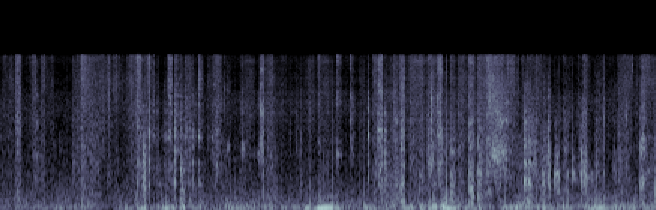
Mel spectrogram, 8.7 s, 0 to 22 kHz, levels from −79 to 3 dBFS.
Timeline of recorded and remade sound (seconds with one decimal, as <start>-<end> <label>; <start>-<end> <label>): 0.0-3.2 recorded; 3.2-6.9 remade; 6.9-8.7 recorded

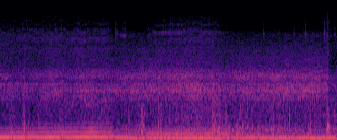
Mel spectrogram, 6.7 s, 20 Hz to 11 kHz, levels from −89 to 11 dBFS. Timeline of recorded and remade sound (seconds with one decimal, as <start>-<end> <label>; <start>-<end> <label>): 0.0-6.7 recorded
